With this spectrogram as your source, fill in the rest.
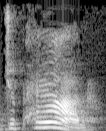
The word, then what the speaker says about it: Japan: at the next one did you say Japan or Japan in this case it's the second syllable I'm from Japan I'm from Japan let's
